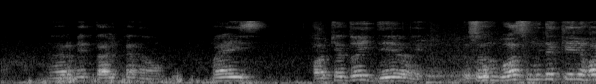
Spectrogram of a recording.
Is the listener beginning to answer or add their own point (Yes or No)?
No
